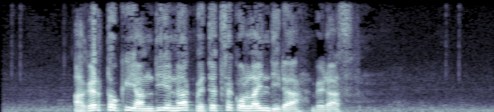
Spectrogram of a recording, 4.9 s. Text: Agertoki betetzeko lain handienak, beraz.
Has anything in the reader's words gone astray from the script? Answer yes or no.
yes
